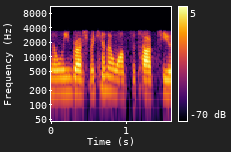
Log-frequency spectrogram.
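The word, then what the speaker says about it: Aline Brosh McKenna: Elaine Brosh McKenna, yes.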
